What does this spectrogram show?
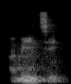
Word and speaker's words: amici: If we use CI, it is chi, amici.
